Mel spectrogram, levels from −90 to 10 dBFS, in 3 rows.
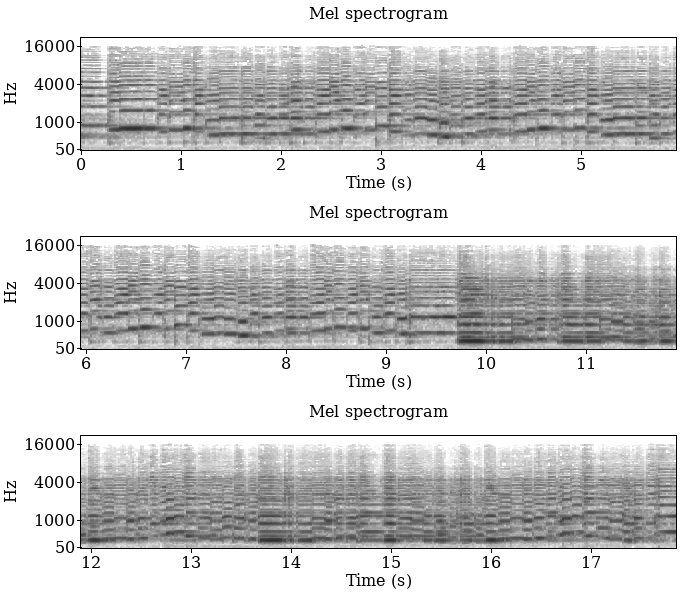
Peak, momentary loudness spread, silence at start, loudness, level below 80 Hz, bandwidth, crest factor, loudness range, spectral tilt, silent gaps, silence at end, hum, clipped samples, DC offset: -2 dBFS; 6 LU; 0 s; -18 LUFS; -68 dBFS; 16.5 kHz; 18 dB; 2 LU; -1 dB/octave; none; 0 s; none; under 0.1%; under 0.1%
